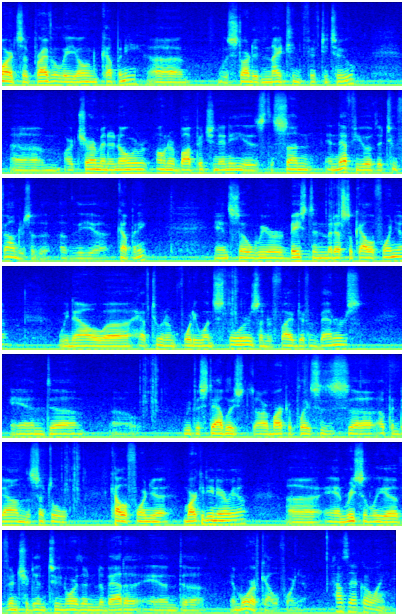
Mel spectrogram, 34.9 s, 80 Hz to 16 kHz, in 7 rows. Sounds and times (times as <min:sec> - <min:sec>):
Speech: 0:00.0 - 0:04.5, 0:05.2 - 0:11.9, 0:12.7 - 0:15.1, 0:15.8 - 0:19.5, 0:20.2 - 0:34.9.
